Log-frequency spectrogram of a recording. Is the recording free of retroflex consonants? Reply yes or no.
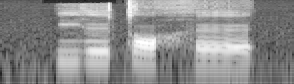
yes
